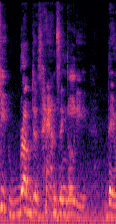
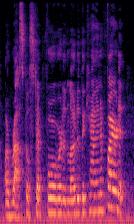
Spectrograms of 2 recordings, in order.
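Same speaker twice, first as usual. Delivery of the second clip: ordinary delivery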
